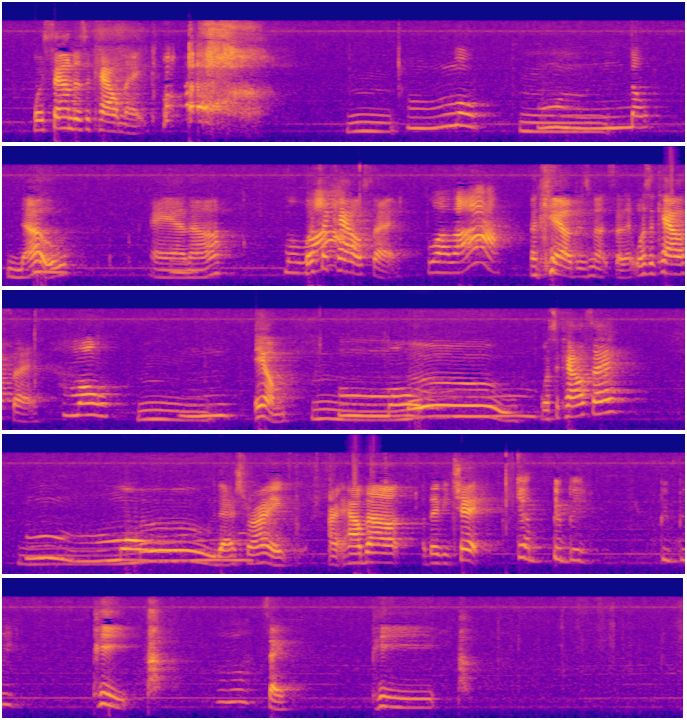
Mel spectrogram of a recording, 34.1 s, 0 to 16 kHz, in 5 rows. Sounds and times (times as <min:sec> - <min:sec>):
Female speech, woman speaking: 0:00.3 - 0:01.6, 0:05.2 - 0:07.6, 0:08.3 - 0:09.2, 0:09.8 - 0:10.9, 0:12.1 - 0:14.1, 0:15.1 - 0:20.0, 0:21.5 - 0:25.4, 0:27.1 - 0:27.6, 0:28.2 - 0:28.8, 0:29.9 - 0:30.4, 0:31.0 - 0:31.8
Conversation: 0:00.3 - 0:33.3
Child speech, kid speaking: 0:04.1 - 0:06.6, 0:09.7 - 0:10.5, 0:11.1 - 0:12.0, 0:14.3 - 0:14.9, 0:20.8 - 0:23.3, 0:25.6 - 0:26.4, 0:29.5 - 0:29.9.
